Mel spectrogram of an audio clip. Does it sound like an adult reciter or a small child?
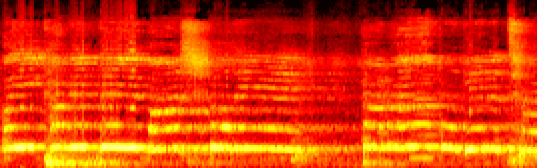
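small child. It is recited in a two-year-old child's voice.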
